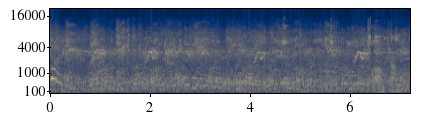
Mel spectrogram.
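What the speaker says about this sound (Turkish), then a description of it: "Papağanlar var." Parrots and other small birds for sale at a flea market in Tashkent, Uzbekistan, giving scattered chirps and tweets amid busy market bustle, with people talking nearby.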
